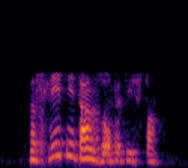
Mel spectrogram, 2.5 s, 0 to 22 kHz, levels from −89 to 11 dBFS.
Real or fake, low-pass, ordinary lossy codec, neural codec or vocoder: fake; 3.6 kHz; AAC, 24 kbps; codec, 16 kHz, 16 kbps, FunCodec, trained on Chinese and English, 50 frames a second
